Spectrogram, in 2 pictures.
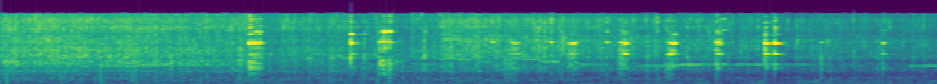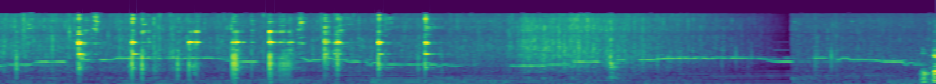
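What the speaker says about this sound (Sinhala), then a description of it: "එකතු කරගෙන මේ ටික තෙලේ චුට්ටක් මොනවා වගේ ටෙම්පරාදු වෙන්න අරගන්නවා" Boiled, chopped karan kok greens sizzle and fry in hot coconut oil, a continuous crackle with frequent clinks and scrapes of a stirring utensil against the pan, close and steady with no voices.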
